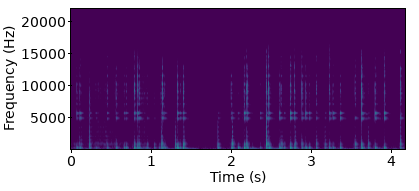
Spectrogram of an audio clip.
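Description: A glass bowl is tapped in quick, uneven bursts of short, dull clinks with a low tone around 270 Hz and a faint bright chime above. Each tap dies away almost instantly, and the tapping pauses briefly partway through before starting again.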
